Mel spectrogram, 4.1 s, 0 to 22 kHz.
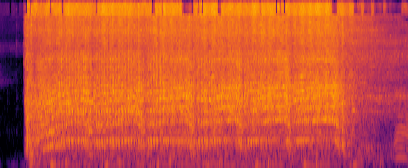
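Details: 1954 Chevy saved from the scrapyard, engine a little tight, throttle plates stuck closed, cranking on cylinder one during a compression test. The starter cranks steadily for about three seconds with an even beat and constant whine; strong compression of about 138 psi.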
